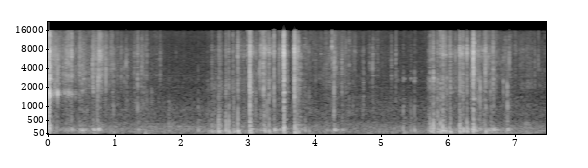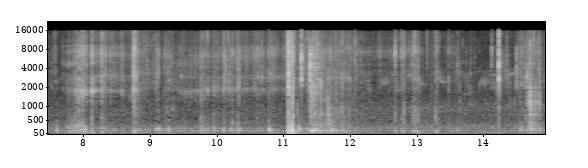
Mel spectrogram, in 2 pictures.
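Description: A flat metal blade scrapes a hand-sized solid bar of dark grey soap held in the hand, peeling off thin flakes. Short bursts of dry, crinkly scraping come in clusters, with bright crackle and low rustle between quiet pauses. A few sharp clicks stand out as the flakes come away.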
